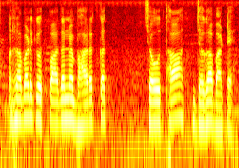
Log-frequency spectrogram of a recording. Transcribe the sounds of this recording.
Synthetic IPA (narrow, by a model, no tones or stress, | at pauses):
ɾɐbəɽkeʊt̪paːd̪ənmẽbʱaːɾət̪ka | t͡ʃɔʊt̪ʰad͡ʒɐɡabaːʈeː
